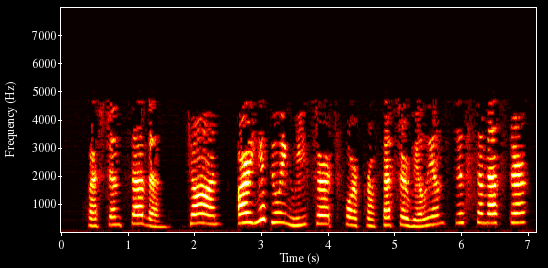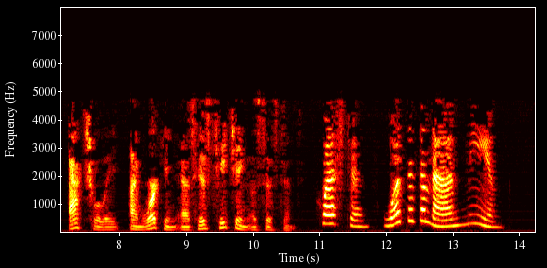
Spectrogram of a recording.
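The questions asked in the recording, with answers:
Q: What does the man mean?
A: He is not doing research; he is Professor Williams's teaching assistant.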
